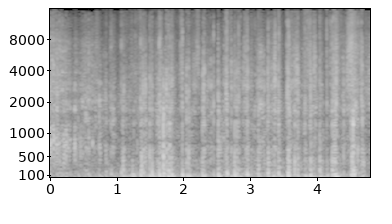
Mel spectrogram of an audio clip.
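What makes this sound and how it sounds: Long pink nails scratch and tap the surface of a medium-sized pink glitter-printed paper gift bag with ribbon handles that appears empty. The result is a dense, continuous crackling, crinkling scratch with sharp taps scattered throughout.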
